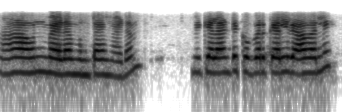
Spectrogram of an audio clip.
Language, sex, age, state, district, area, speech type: Telugu, female, 18-30, Telangana, Hyderabad, urban, conversation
